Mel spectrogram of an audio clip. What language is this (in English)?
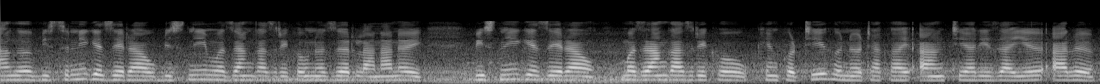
Bodo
